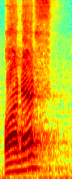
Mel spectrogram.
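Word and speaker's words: honours: 2 নম্বরে ছিল হি is dash, বোঝাই যাচ্ছে না, হি is dash অনার্স graduate, এখানে অনার্সে ওর উচ্চারণটা আসে নাই, এইচের উচ্চারণটা আসে নাই, এখানে এইচ আনইউজড, সো এখানে এইচ বাদ দিলে ও থাকে, ও যেহেতু ভায়েল তাই এখানে হবে এন।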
